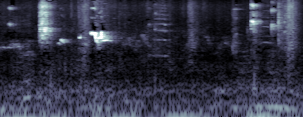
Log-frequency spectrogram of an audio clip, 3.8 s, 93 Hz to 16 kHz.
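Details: Lovebirds in an aviary, 22 August 2023, uttering short piercing high-pitched chirps and a louder squeaky call, a few separate notes against a low humming background.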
